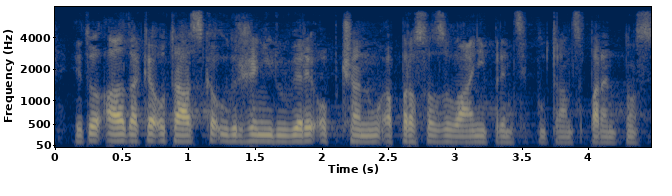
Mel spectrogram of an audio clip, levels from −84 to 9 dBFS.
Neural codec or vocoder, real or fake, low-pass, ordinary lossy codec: none; real; 7.2 kHz; none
